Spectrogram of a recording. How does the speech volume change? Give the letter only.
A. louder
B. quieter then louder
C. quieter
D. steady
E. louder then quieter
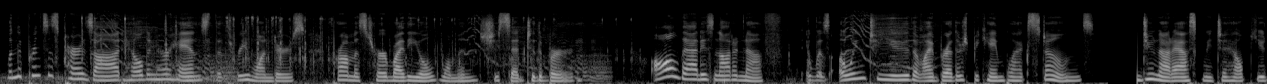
D.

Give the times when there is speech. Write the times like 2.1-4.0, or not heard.
0.1-12.6.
